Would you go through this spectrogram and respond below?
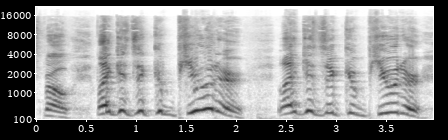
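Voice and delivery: high, loud, disbelieving rant; incredulous yelling. Retold or imitated. Retelling his reply to a woman on the phone, high disbelieving yell. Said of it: "I go".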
